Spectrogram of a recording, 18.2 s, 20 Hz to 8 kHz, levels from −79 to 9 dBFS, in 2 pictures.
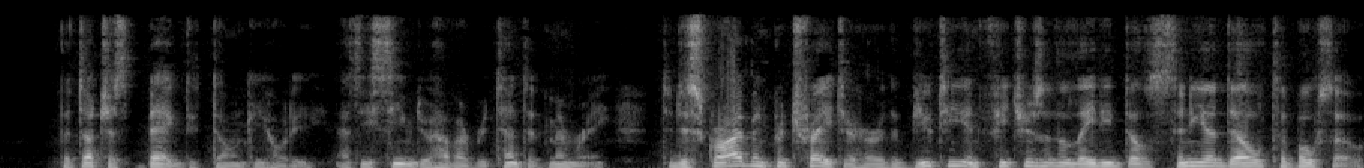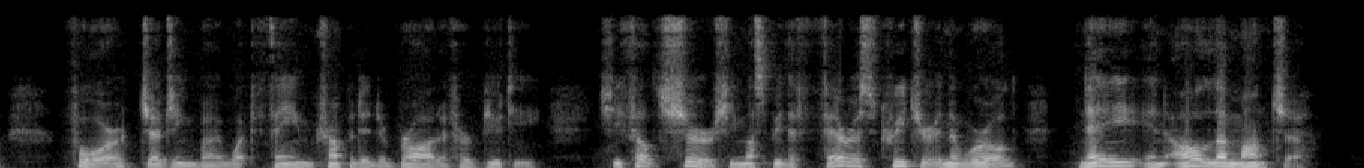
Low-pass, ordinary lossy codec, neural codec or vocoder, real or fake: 7.2 kHz; MP3, 64 kbps; none; real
